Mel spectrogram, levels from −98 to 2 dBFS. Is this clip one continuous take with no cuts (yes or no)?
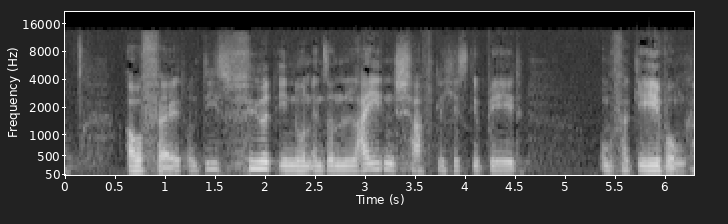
yes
